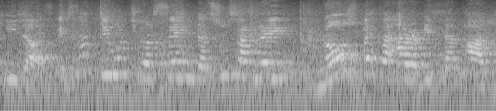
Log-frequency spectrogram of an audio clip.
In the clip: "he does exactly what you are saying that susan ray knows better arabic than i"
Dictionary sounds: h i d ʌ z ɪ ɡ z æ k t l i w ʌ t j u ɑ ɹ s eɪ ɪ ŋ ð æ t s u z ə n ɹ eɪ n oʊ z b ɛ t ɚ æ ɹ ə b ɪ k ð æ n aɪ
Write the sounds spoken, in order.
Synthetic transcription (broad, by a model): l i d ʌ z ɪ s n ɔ t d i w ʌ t j u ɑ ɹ s eɪ ɪ ŋ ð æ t s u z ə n ɹ eɪ n oʊ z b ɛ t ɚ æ ɹ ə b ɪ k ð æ n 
